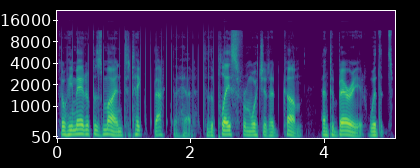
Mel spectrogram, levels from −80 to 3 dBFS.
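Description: From 0.06 s to 2.51 s a train of clicks ticks over the speech at a steady 12.7 per second, around thirty in all, each peaking somewhat above the speech level and audible in the pauses too. The pulses repeat at an even pace with much the same shape, most likely interference from nearby equipment or a faulty connection or power supply. That regularity separates them from random crackle, and since the speech never drops out between clicks, this is not a buffer dropout.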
